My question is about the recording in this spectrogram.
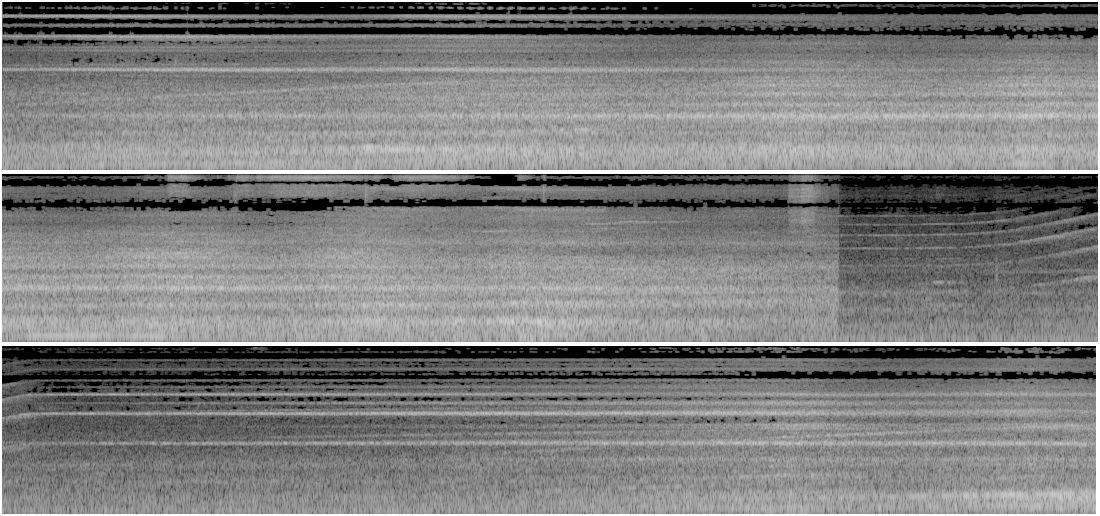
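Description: SBB double-deck S-Bahn train running along an underground platform, its wheels rumbling and squealing. Partway through the sound drops suddenly, then an electric drive whine rises in pitch as a train pulls away, its rumble growing louder toward the end.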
